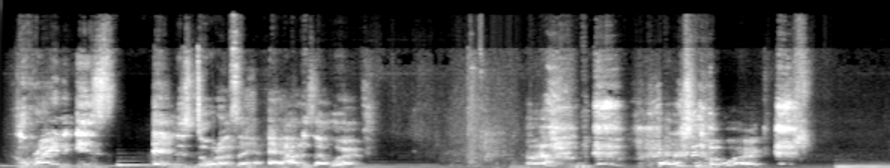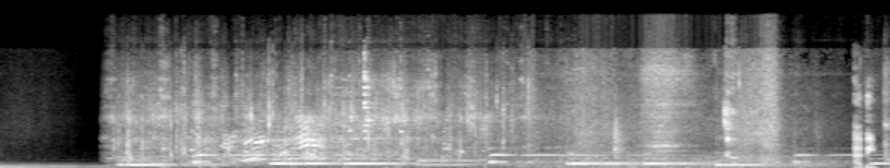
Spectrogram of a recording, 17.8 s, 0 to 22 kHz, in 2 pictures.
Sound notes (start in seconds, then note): 5.2 sobbing; 10.0 children yelling; 13.7 unsettling piano music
